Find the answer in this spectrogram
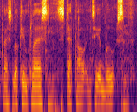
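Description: A man's voice: medium pitch, normal speed. A man rambling on in a loose, musing way while cycling outdoors, recorded on a camera mounted on his bike. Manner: musing, wandering, loose and unscripted. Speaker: vlogger. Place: outdoors on a country road and woodland, riding a bike. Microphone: action camera on the bike. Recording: noisy outdoor action-camera audio.

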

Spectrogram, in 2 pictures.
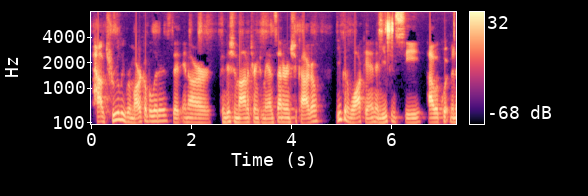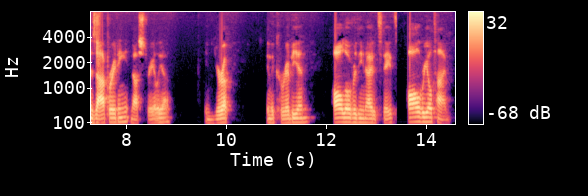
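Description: A man speaking as an expert podcast guest, explaining industrial work in a measured, technical way. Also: on the low side, fairly even intonation, mellow, low-quality recording. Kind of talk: explanatory interview talk about industry.

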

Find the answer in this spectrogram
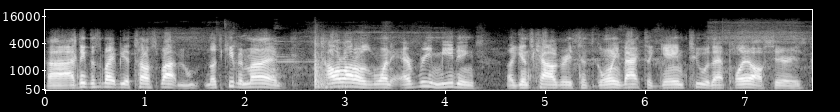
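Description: A man of thirty with a headset, giving a steady analytical breakdown in a casual sports betting chat. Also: fairly high pitch, slight background noise, poor audio. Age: 30s. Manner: brisk, analytical. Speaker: guest handicapper.

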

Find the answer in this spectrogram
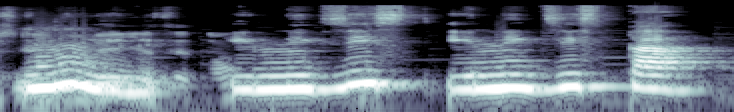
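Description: A woman's voice: a little high, takes it slowly, dark tone, faint music behind. A young woman chatting casually on a webcam call. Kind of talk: casual chat. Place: small room, indoors.

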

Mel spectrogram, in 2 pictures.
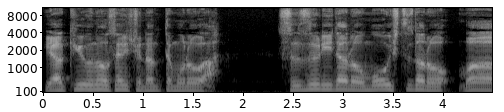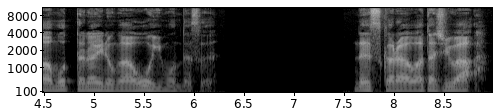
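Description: A man playing a shrewd, self-assured baseball scout in a mystery story reading, explaining himself in a measured, worldly way. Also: medium pitch, steady tone, lightly acted. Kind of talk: radio-drama style mystery reading.

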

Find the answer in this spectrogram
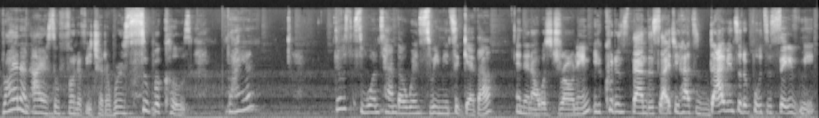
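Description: A woman's voice: mid-range voice, expressive, moderate pace, a little mellow, slight background noise, natural voice, rough recording. A woman with a Nigerian accent acting as an overfamiliar, meddling best friend in a screen drama. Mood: smug. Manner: chatty, reminiscing. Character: meddling, overfamiliar young female best friend, smug and self-pitying.

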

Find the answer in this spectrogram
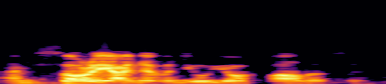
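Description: A courteous, deferential manservant acted by a man who speaks quickly in a slightly husky, lively voice. The old film sound is thin and phone-like. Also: medium pitch, lightly acted. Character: polite, deferential manservant to a gentleman. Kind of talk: 1930s film acting. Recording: scratchy, tinny 1930s film soundtrack.

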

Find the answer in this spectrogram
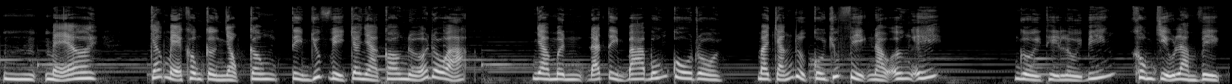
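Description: A woman's voice: a little high, moderate pace, mellow, soft background music, natural voice. A woman voicing a polite, dutiful young mother in a cartoon, speaking earnestly. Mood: weary complaint. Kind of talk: cartoon dubbing.

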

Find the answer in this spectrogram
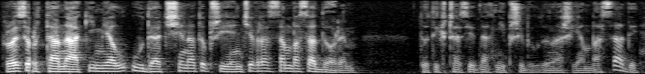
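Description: An actor playing a formal, guarded embassy diplomat, over-polite and unruffled, in a 1960s-style Polish radio drama. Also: male voice, lowish voice, steady tone, brisk, darkish tone, husky.

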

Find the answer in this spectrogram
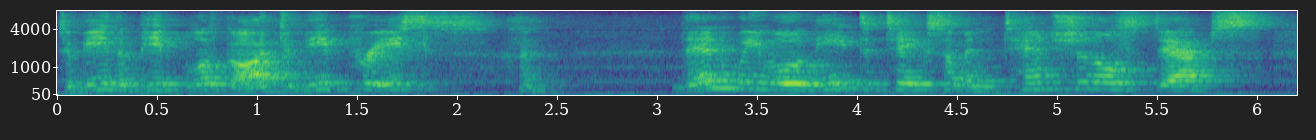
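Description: A man's voice: high voice, a little slow. A man with a Canadian accent, a pastor giving a conversational sermon with slides, laughing at himself often. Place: small church hall. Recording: dull, roomy sound from far off.

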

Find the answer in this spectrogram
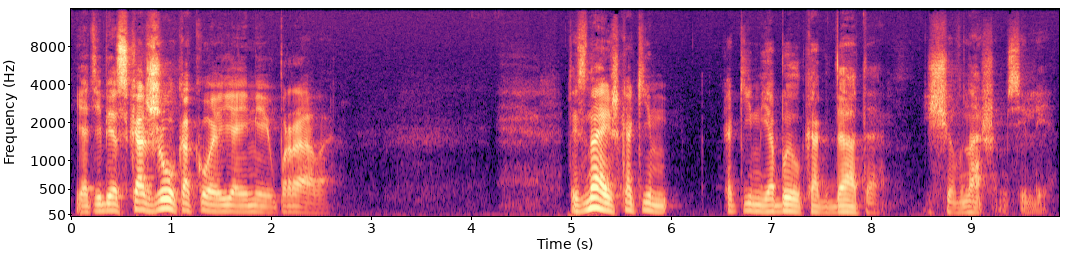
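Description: An actor playing a proud, hot-tempered gendarme and bitter former lover in a radio drama, taunting and impassioned. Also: male voice, on the low side, slow pace, pauses often, sharp tone, full character voice. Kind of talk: 1980s Soviet radio drama acting.

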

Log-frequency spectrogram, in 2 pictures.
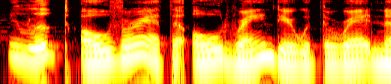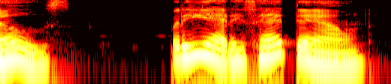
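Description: A woman's voice: fairly low pitch, expressive, a little slow, warm tone, no room sound, soft background music. A woman narrating a children's storybook expressively as a read-aloud.

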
